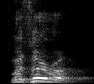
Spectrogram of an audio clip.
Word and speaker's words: Missouri: I had to thank him, because there was a time or two that my grandfather was living in Crotherville, Missouri, or Missouri, as it's pronounced here.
